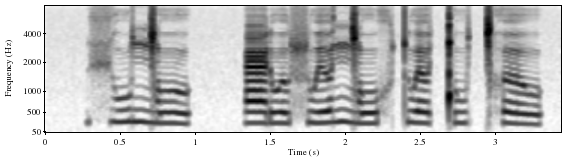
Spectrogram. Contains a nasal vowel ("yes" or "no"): no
